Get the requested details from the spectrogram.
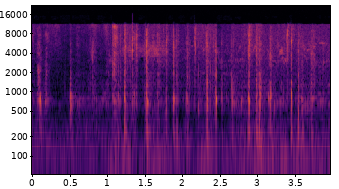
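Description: A horse's hooves clop on a dirt path.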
